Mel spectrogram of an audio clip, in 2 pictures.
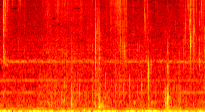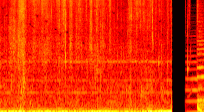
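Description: Close-miked, squishy chewing of a soft bite of durian mille-crepe cake, with scattered small mouth clicks over a steady background hum and tone. Near the end the sound cuts off abruptly and a bright chiming jingle begins.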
